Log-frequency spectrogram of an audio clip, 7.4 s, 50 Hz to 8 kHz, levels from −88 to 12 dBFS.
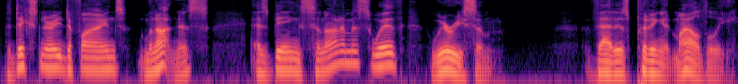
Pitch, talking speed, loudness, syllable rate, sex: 115 Hz, 115 wpm, -19 LUFS, 5.2 syllables/s, male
